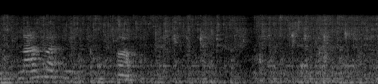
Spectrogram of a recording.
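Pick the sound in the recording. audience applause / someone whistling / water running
water running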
